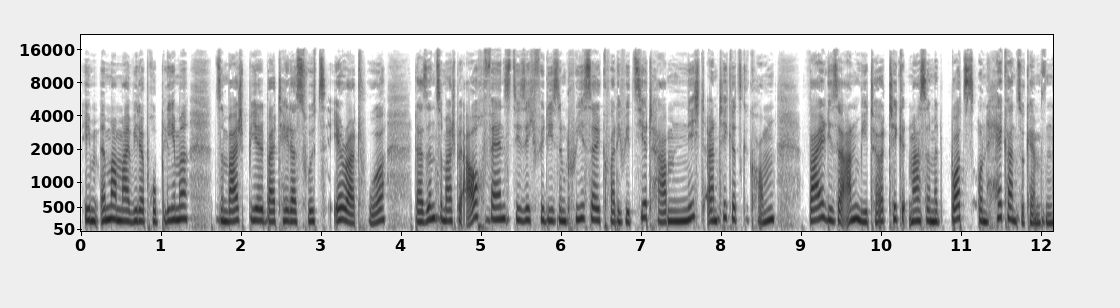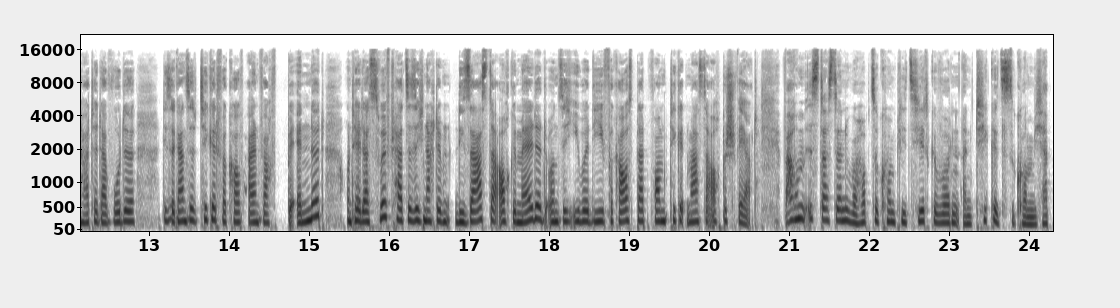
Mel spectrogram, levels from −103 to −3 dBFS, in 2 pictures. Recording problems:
none

